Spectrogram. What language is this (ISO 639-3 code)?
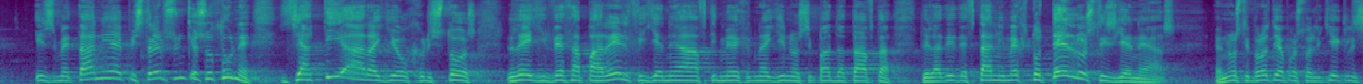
ell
